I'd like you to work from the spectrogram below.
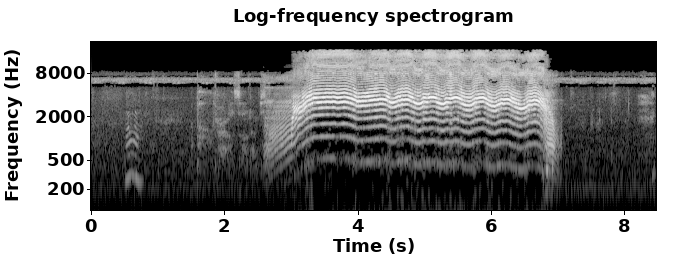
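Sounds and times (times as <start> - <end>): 
frog screaming: 2.6 - 7.1.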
